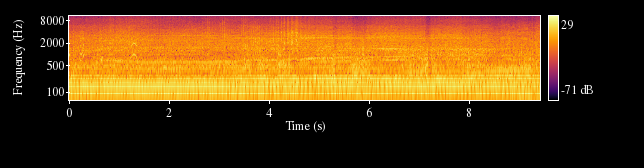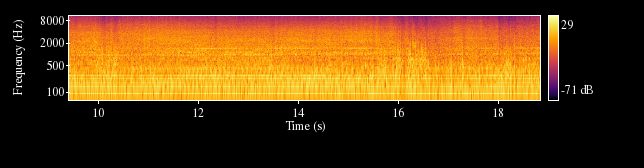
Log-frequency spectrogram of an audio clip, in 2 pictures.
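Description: A vehicle engine running steadily while under way, with a thin whine that slowly climbs in pitch over the first few seconds and then holds, and wind on the microphone.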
